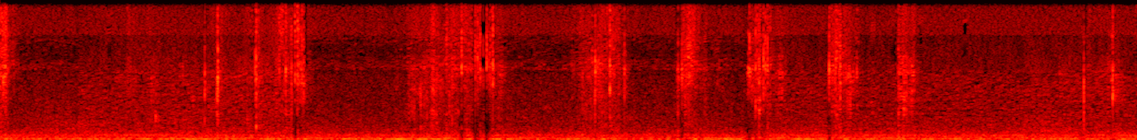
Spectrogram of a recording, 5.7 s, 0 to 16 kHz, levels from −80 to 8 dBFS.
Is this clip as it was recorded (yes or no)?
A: yes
